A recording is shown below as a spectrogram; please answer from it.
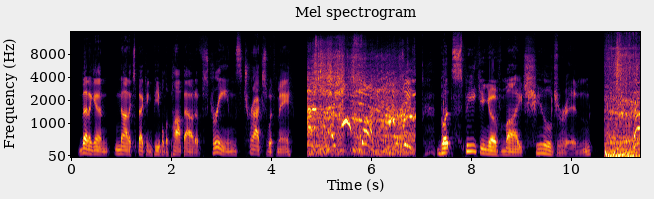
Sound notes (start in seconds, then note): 4.7 scream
